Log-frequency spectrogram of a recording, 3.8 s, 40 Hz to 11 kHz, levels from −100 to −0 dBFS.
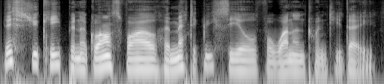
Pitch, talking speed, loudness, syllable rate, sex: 110 Hz, 220 wpm, -18 LUFS, 5.6 syllables/s, male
